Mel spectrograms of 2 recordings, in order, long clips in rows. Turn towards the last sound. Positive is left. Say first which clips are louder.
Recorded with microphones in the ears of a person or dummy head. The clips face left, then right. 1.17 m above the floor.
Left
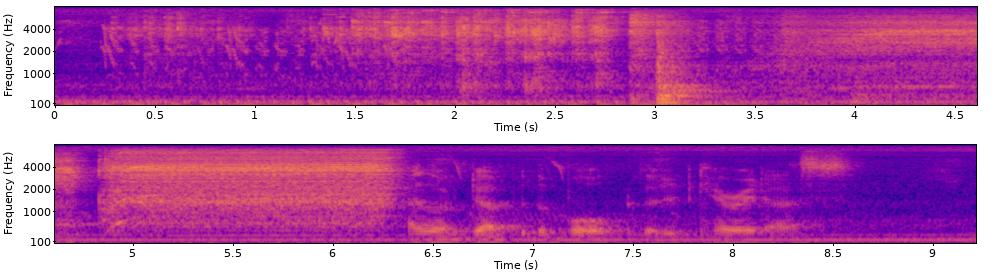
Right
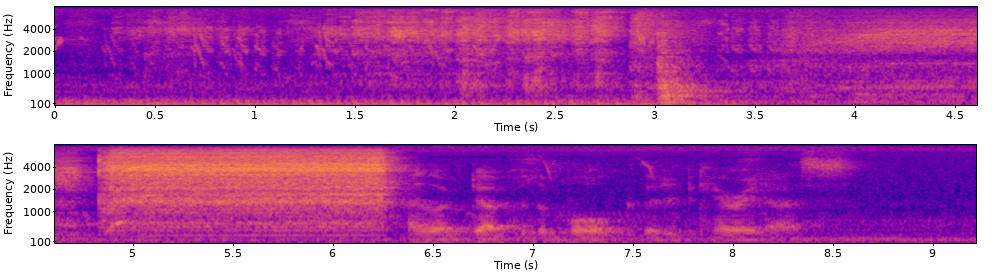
# left 2 dB
turn(degrees=20)  # may be behind; listen again after turning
